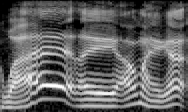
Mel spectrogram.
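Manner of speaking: mock valley girl, hammed up. Joking about talking like a valley girl, mock valley girl voice. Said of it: "talking like a valley girl".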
